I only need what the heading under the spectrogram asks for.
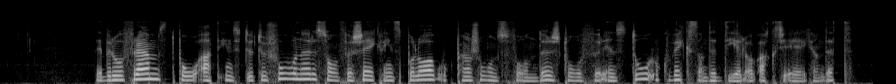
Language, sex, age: Swedish, female, 37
